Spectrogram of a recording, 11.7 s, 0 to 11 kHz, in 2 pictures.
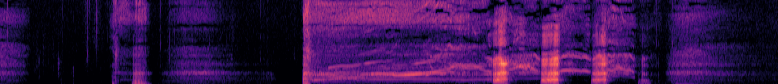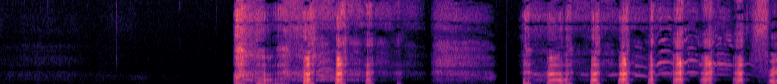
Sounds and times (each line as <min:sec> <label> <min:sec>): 0:00.8 man laughing 0:01.2
0:02.3 man laughing 0:04.9
0:07.6 man laughing 0:09.0
0:09.8 man laughing 0:11.6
